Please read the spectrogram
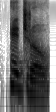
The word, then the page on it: hedgerow: Indian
